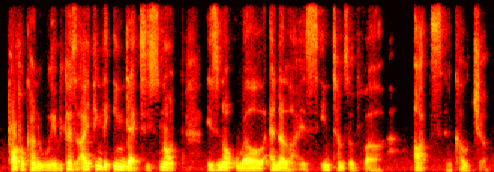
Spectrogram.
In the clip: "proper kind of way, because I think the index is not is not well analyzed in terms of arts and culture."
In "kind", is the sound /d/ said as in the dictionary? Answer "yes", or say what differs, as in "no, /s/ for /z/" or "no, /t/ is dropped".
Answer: yes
